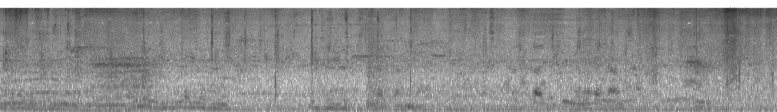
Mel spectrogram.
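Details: Holstein Friesian heifer mooing in a low, drawn-out voice, with the pitch wavering over the first few seconds, against steady background noise and some voices.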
